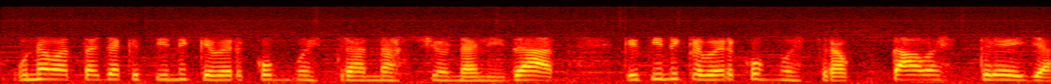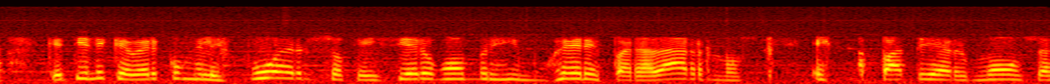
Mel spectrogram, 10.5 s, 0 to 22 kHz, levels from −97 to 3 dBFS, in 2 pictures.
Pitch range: 200-235 Hz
